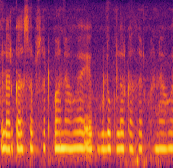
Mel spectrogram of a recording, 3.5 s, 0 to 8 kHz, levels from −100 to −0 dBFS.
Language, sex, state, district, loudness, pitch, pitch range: Hindi, female, Jharkhand, Garhwa, -16 LUFS, 240 Hz, 235-245 Hz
